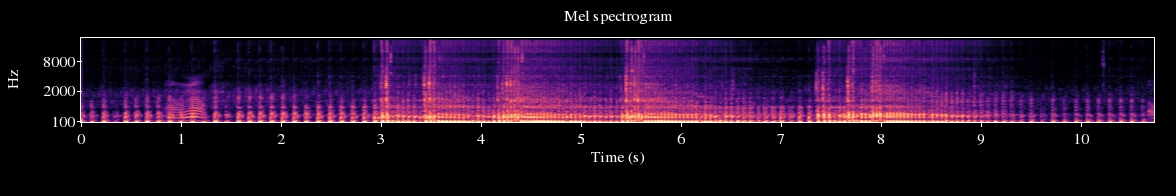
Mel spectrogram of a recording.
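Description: A Honda Fourtrax ATV engine idling low with a rapid, uneven thumping beat, loud and close, with rattling and a slight rev in the middle, under a person talking.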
